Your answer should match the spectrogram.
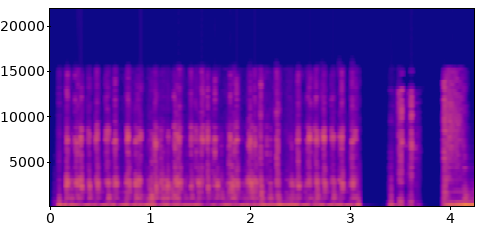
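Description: Loud intro sound effect: a fast, dense run of clicks over a low rumble that cuts off about three seconds in, followed by a brief burst.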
